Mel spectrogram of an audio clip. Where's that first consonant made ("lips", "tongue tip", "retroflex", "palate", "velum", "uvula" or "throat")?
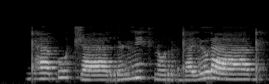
retroflex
